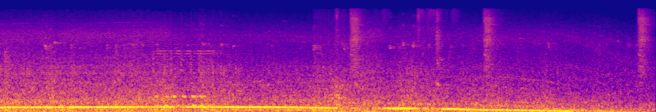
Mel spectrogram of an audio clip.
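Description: A bus engine hums steadily, then winds down as the bus slows to a stop.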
